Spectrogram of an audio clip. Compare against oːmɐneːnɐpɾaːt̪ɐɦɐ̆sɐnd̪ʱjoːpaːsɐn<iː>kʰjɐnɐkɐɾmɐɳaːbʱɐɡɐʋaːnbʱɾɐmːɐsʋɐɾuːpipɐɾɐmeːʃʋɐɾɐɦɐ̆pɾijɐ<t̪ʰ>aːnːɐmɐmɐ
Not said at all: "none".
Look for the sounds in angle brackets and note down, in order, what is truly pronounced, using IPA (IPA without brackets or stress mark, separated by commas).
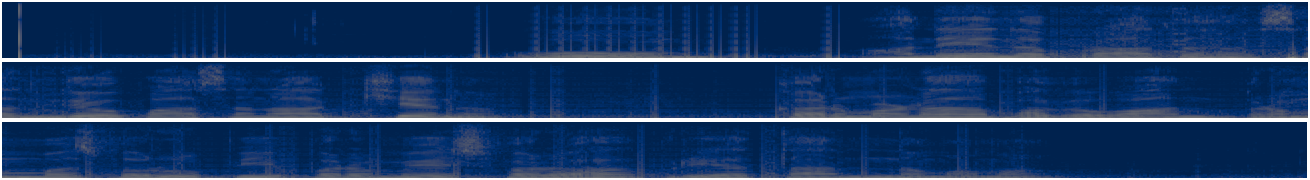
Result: aː, t̪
